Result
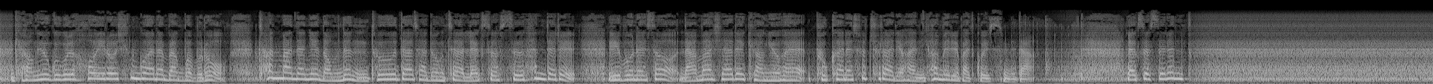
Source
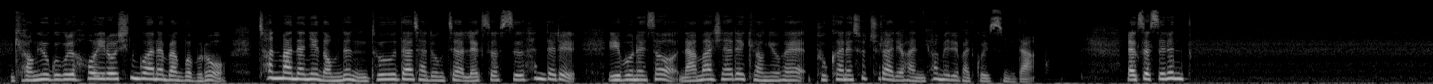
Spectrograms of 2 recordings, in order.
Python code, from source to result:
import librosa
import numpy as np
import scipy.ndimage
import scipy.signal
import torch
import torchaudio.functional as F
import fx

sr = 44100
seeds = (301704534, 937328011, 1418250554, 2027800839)

y = fx.bin_compress(x, sr, power=0.4)
y = fx.band_squash(y, sr, depth_pct=100)
y = F.gain(torch.from_numpy(y), 4.0).numpy()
